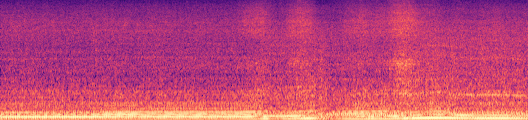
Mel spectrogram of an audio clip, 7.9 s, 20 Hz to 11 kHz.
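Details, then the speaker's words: 1957 Plymouth barn find, 5 gallons fresh 91 non-ethanol gas, hoses replaced, tank drained, running on starting fluid: engine revs then sags and stumbles as speed hunts; fuel not yet drawn through pump to carb, starving. "Suck it up, Dang. Yeah, she probably ain't gonna start again without more starting fluid."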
